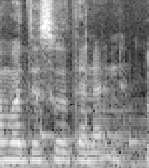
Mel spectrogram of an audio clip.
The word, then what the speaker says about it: Madhusudanan: It's a pretty good pronunciation, Anagha Madhusudanan.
